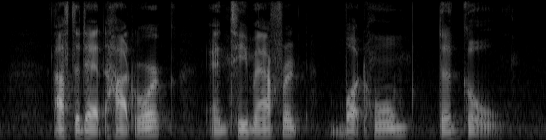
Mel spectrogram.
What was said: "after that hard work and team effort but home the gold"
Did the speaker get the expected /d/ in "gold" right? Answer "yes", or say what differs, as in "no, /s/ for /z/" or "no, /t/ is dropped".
no, /d/ is dropped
